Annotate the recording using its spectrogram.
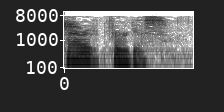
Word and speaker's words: Carrickfergus: Carrickfergus.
